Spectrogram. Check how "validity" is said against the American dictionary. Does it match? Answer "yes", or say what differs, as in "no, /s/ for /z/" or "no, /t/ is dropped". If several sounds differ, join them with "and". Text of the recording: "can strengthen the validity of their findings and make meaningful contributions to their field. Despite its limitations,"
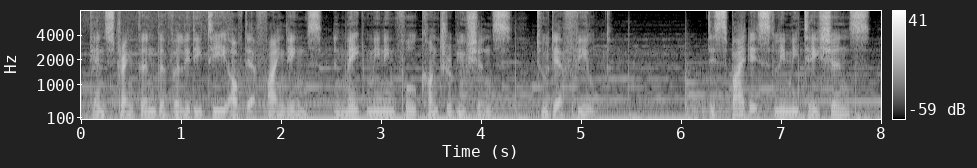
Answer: yes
